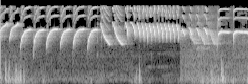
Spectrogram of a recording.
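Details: Canary singing to encourage silent canaries to join in: evenly spaced arching whistled notes, then a quickening roll of falling sweeps into a fast trill, finishing with a few high clipped notes.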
